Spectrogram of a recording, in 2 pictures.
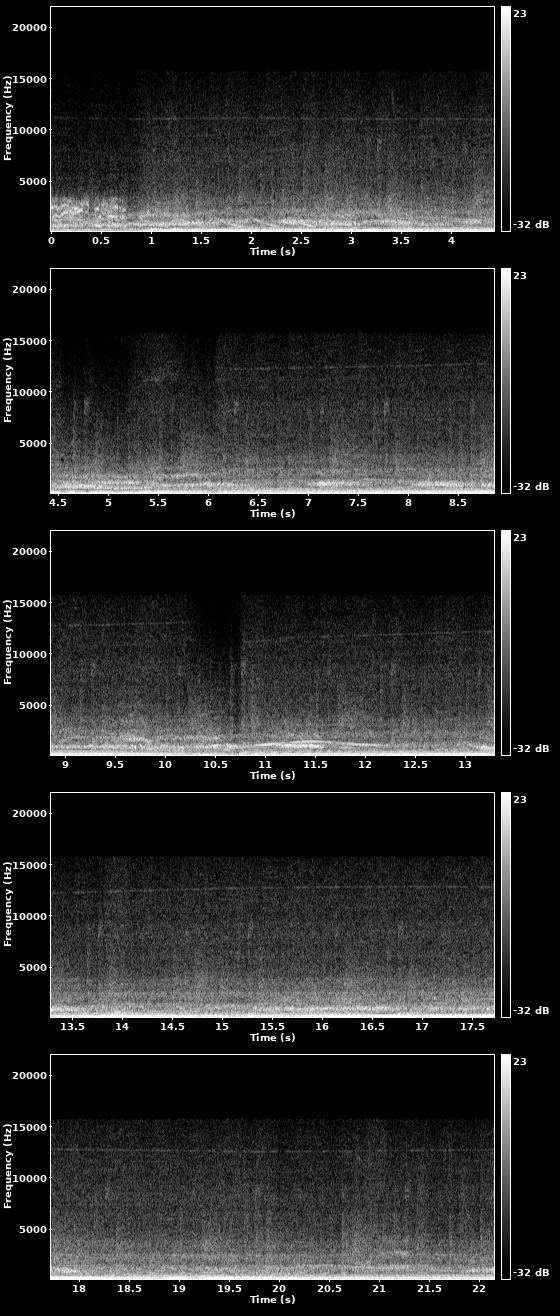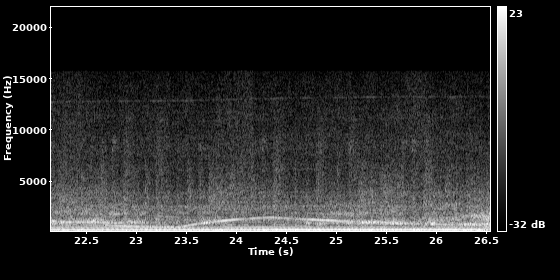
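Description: A car engine roars at high speed, dipping briefly with gear shifts.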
